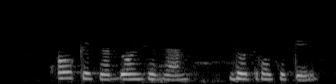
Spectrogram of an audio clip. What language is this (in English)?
Marathi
